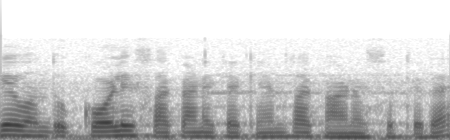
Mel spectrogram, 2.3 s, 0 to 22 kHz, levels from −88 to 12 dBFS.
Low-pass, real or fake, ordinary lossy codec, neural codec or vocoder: 7.2 kHz; real; none; none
